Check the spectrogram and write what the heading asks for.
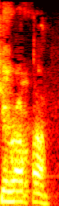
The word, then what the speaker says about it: Europa: What are your opinions on the prototype sets for Classic Castle and the canceled Europa theme? I believe is how you say that. Basically, a play on Europe. Yeah, it's Europa.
